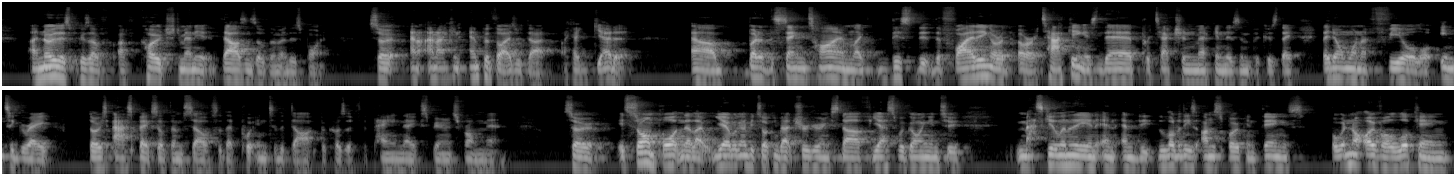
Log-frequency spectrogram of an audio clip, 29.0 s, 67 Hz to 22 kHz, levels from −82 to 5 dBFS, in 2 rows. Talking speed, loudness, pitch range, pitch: 215 wpm, -29 LUFS, 100-120 Hz, 110 Hz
